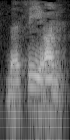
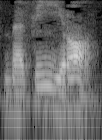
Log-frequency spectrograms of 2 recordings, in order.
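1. Kata itu berakhir dengan vokal pendek ditambah n. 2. Kata itu berakhir dengan vokal yang dipanjangkan, tanpa n. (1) "Ini kan dua fathah ya" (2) "Fathah yang kedua diganti dengan alif dan dipanjangkan dua harokat"

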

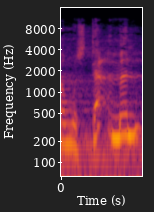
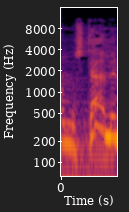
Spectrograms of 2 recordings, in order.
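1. الحركة قبل النون الأخيرة فتحة. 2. الحركة قبل النون الأخيرة كسرة. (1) "هذا هو المعطى للأمان" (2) "هو الذي طلب الأمان"

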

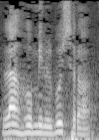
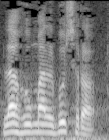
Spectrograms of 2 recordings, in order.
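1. Vokal setelah m adalah i. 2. Vokal setelah m adalah a. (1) "boleh gak kasro?" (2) "Boleh gak fathah?"

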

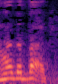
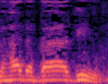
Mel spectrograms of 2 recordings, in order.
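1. تنتهي الكلمة ساكنة بدون صوت -in. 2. تنتهي الكلمة بصوت -in مضاف. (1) "عند الوقت تقول هذا باز" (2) "تقول هذا بازل"

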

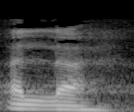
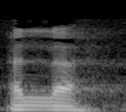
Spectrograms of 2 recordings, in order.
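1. تُنطق L خفيفة. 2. تُنطق L خفيفة.

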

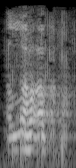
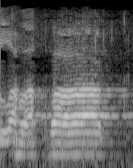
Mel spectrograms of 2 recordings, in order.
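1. تبقى الحركة الأخيرة في «akbar» قصيرة. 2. تُمَدّ الحركة الأخيرة في «akbar» فتصير طويلة.

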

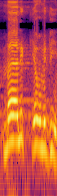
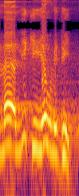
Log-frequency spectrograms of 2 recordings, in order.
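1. لا توجد حركة بعد الكاف. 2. الكاف تتبعها حركة 'i'. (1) "فيسكن الكاف" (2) "لا هي مالكي يوم الدين"

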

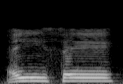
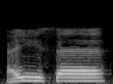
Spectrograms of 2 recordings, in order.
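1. الصائت الأخير يميل كثيرا نحو 'ee'. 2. الصائت الأخير يميل قليلا نحو 'ee'. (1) "يخلط صوت الألف بصوت الياء أكثر" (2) "يخلطون هذا الصوت بشيء من الياء"

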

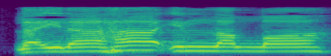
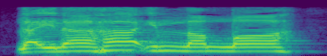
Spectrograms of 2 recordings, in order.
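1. الكلمة الأولى 'la' قصيرة ومتصلة بما بعدها. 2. الكلمة الأولى 'la' قصيرة ومتصلة بما بعدها.

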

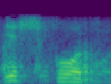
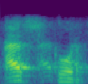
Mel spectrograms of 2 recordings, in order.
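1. Kata itu diawali dengan vokal i. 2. Kata itu diawali dengan vokal a.

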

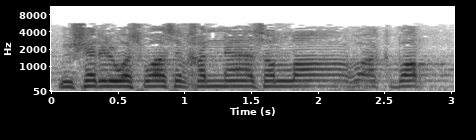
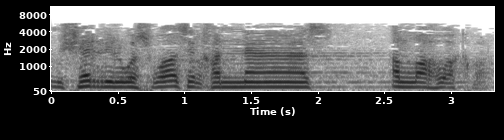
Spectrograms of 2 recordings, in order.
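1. تتصل العبارات ببعضها دون أي سكتة. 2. سكتة قصيرة تفصل بين العبارتين.

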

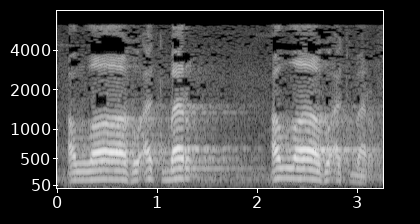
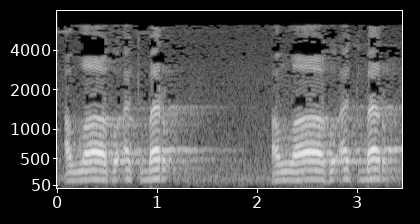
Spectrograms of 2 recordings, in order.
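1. Kedua frasa itu dipisahkan dengan jeda. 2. Kedua frasa itu dipisahkan dengan jeda.

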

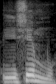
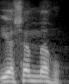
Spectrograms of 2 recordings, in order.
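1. يُنطق بالطريقة العامية اليومية. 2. يُنطق بالطريقة الفصحى. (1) "الناس بيقولوا يشم يشمه" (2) "في اللغة العربية الفصحى أن تقول يشمه"

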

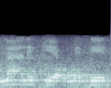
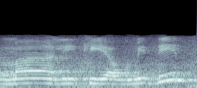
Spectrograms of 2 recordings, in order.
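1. Vokal pertama dalam Maliki pendek. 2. Vokal pertama dalam Maliki panjang. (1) "boleh baca tanpa harakat" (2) "boleh baca dengan satu alif"

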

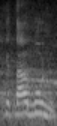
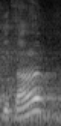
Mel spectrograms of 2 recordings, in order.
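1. Kata itu berakhir dengan akhiran -un penuh. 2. Kata itu berakhir polos, tanpa akhiran. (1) "Ketika kitabun" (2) "dibaca kitab"

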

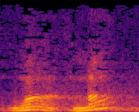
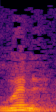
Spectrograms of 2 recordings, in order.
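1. صوت اللام مفخم وتقيل. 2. صوت اللام مرقق وخفيف. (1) "ما تقولش ولقد ولا" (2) "واللام دائما مرققة ... شوف ولا"

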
